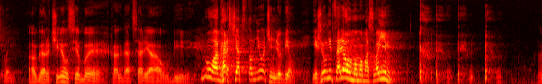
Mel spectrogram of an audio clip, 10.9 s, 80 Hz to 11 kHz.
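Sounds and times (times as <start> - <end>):
speech: 0.1 - 8.8
man coughing in sharp harsh bursts: 8.4 - 10.2.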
